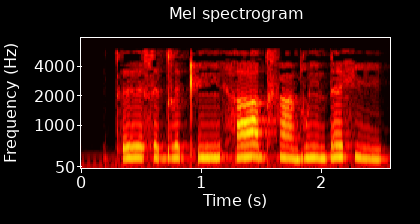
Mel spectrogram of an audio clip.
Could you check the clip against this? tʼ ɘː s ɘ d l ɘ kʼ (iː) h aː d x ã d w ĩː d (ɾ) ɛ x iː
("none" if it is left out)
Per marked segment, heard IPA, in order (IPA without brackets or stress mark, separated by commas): ĩː, ɾ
